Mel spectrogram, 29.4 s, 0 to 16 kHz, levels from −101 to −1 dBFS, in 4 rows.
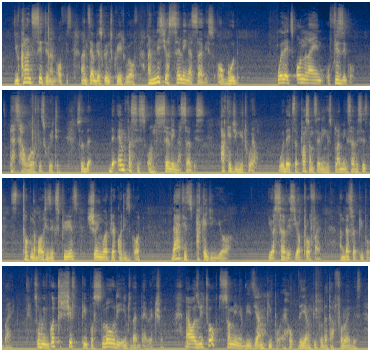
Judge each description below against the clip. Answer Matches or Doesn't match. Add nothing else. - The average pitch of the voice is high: Doesn't match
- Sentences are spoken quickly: Matches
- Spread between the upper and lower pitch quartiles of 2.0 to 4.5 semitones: Doesn't match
